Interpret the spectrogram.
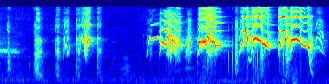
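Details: Gemboran contest of a Nias hill myna against a black-winged myna; scattered raspy clicks open, then loud harsh squawks and ringing whistles come in three strong bursts.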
